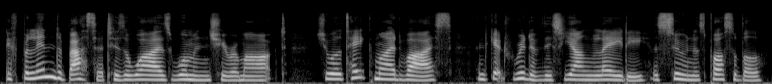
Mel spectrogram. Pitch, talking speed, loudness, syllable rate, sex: 225 Hz, 195 wpm, -20 LUFS, 5.1 syllables/s, female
